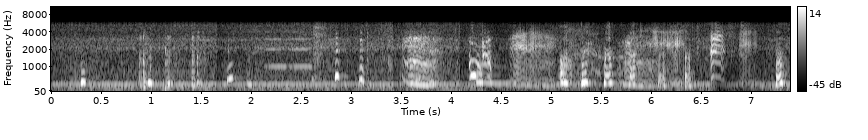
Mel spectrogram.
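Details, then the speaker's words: Infant girl with repeated hiccups: short, sharp catches of breath with small voiced squeaks between fussy whimpers, over a steady background hum. "girl oh we hate the hicups they're terrible"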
